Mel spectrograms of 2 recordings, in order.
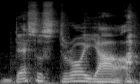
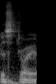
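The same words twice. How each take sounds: First: It is said with a Japanese pronunciation. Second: It is said as the ordinary English word. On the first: The speaker calls it right. "it's just the Japanese pronunciation of destroyer" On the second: The speaker calls it wrong. "it sounds like Destroyer if you don't know"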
